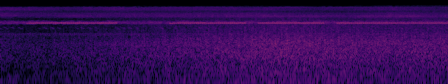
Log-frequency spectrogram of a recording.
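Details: Cricket song near the seashore: a high, unbroken ringing trill that pauses briefly once, then carries on steadily, layered over a heavy, swelling wash of surf.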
